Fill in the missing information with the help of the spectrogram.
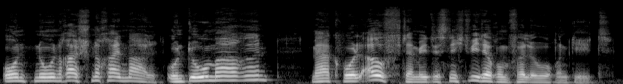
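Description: A man's voice: mid-range voice, slow pace, dark tone, pitched above the performer's own voice, close to an everyday voice. A man reading the part of an old widowed mother in a storybook, lifting his voice for her urgent, anxious speech.

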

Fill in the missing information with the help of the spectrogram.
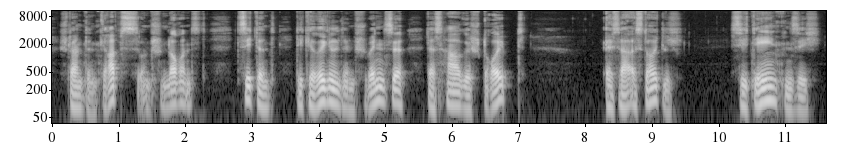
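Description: A man reads a classic tale aloud at an unhurried, measured pace. His voice sits very low. The recording is dry and close, with no room echo. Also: darkish tone. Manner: measured, deliberate storytelling. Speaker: narrator. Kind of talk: audiobook reading of a classic tale.

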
